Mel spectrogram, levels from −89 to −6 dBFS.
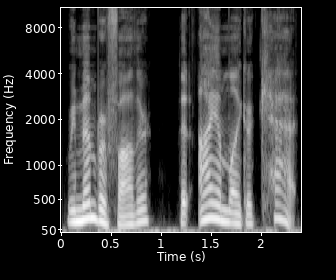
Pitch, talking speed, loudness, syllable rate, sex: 165 Hz, 200 wpm, -17 LUFS, 5.6 syllables/s, male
